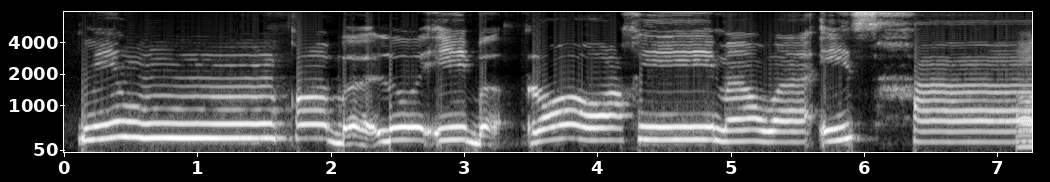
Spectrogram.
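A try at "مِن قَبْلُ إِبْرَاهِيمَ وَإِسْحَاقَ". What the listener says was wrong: Oke, pantulannya sudah tipis, tapi ba sukunnya masih ada yang harus kita maksimalkan. Apa kira-kira di halaman 112 dalam buku saya, ba sukun yang Bunda lafalkan, poin 2 kesalahannya. Sudah dipantulkan, namun pantulan pelafalan ujung pantulannya itu tertahan. Yang Bunda baca tadi begini.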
